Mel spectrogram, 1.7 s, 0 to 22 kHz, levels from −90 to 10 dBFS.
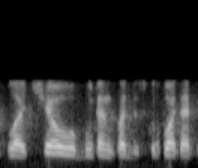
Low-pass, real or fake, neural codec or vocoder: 3.6 kHz; real; none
